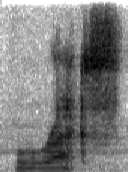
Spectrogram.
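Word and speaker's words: Reks: thank all the gods LOL a normal name Rex except I went no such luck it's pronounced it's spelled r KS correct all right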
